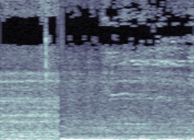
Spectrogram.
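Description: Steady low mechanical hum of commercial kitchen equipment. The sound drops out abruptly a little under a second in and comes back with the hum clearer.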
